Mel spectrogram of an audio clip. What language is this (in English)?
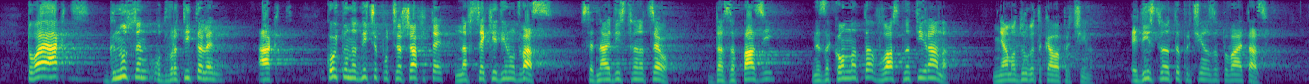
Bulgarian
